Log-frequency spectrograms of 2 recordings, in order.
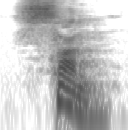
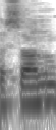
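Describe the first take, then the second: First: সান with an open "a", low and falling; correct pronunciation. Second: সন with a rounded "o", like "shon"; common pronunciation. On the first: Teacher modelling the correct form, সান with open "a", falling. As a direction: open the vowel in সান, like English "sun". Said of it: "সঠিক উচ্চারণটা হচ্ছে". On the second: Teacher quoting what we usually say, সন with rounded "o". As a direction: round the vowel in সন to an "aw". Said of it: "আমরা এটা সন বলি". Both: Shown as a demonstration.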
